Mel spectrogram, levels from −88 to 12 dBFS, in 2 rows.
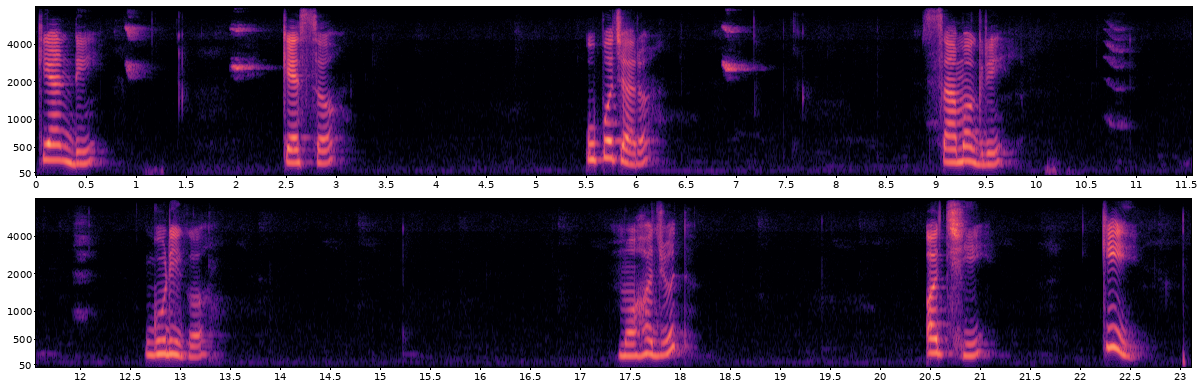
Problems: none marked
